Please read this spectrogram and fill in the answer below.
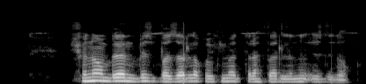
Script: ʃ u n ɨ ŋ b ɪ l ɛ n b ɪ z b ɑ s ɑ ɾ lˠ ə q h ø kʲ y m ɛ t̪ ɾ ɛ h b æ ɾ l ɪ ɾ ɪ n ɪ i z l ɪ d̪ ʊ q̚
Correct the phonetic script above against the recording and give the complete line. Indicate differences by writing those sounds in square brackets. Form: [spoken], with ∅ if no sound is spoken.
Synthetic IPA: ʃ u n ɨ ŋ b ɪ l ɛ n b ɪ z b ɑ [z] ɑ ɾ lˠ ə q h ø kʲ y m ɛ t̪ ɾ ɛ h b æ ɾ l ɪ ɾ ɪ n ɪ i z l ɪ d̪ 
